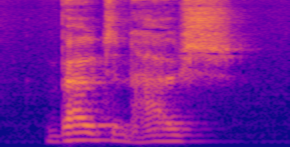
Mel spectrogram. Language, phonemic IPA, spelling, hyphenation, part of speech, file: Dutch, /ˈbœy̯.tə(n)ˌɦœy̯s/, buitenhuis, bui‧ten‧huis, noun, Nl-buitenhuis.ogg
- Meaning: 1. a country house 2. a house or other building located outside the city walls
